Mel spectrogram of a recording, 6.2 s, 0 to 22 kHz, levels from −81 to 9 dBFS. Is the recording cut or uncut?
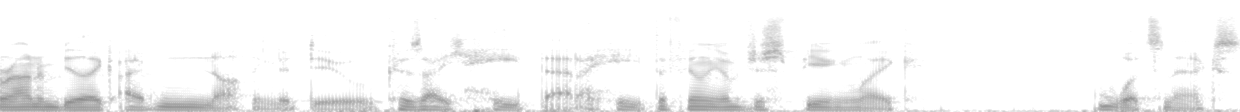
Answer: uncut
